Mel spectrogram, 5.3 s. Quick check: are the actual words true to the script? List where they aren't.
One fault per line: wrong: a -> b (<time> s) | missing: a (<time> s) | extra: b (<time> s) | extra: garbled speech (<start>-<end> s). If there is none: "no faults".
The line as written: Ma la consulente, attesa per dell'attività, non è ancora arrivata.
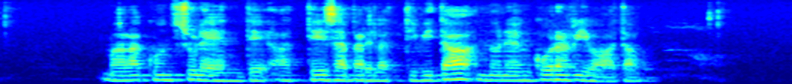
no faults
